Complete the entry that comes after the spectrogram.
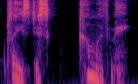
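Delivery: soft, half-whispered retold request; hushed plea. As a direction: urge softly, almost in a whisper. Retold stranger gently urging her along.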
